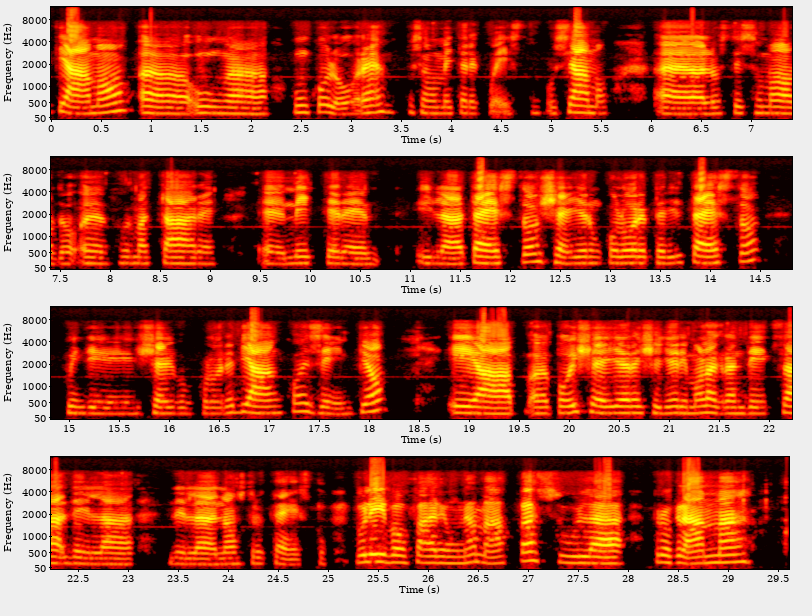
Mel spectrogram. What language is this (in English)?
Italian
